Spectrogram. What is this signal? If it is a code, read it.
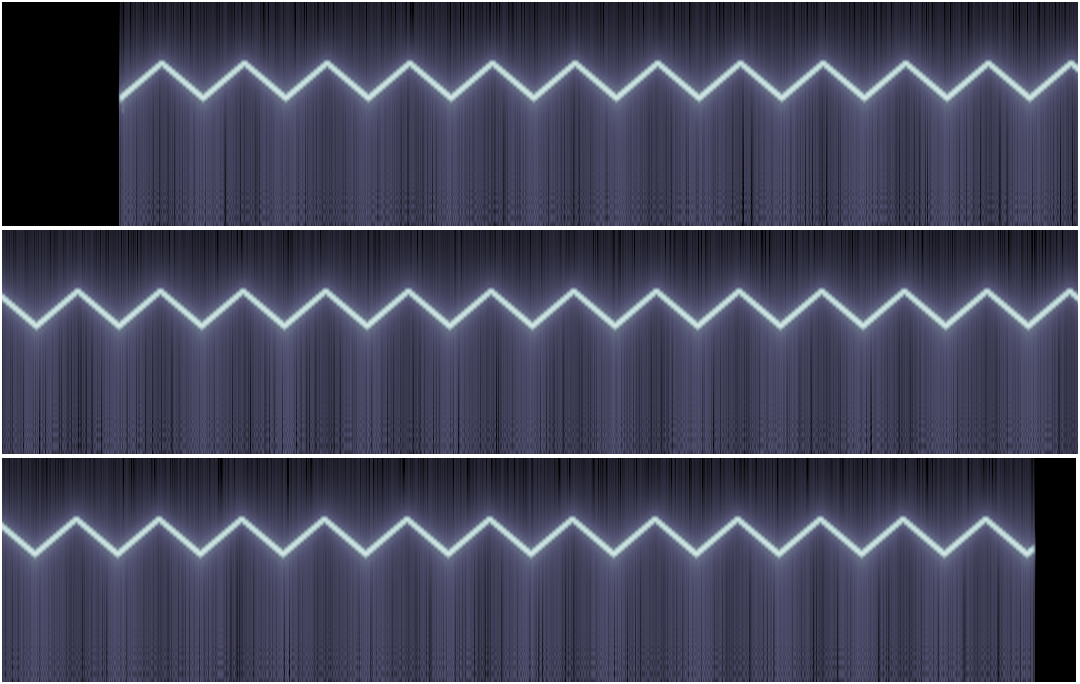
A tone that sweeps in pitch again and again. There is no code.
